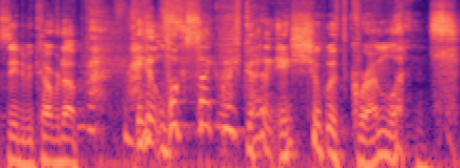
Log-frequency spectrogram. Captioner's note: laugh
